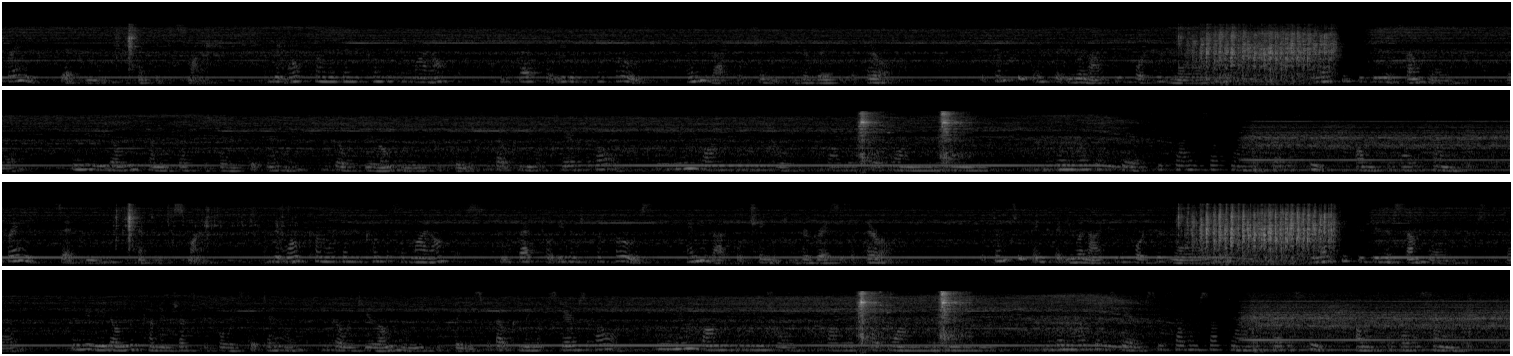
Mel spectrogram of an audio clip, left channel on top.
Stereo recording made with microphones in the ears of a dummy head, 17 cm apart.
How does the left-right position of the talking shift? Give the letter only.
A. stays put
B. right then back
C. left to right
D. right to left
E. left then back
A.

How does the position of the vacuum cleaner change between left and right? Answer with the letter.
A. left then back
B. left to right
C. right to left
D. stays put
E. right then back
B.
